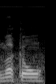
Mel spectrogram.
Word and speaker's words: machaon: C'est le macaon, ça s'appelle. Macaon, ça s'écrit machaon.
